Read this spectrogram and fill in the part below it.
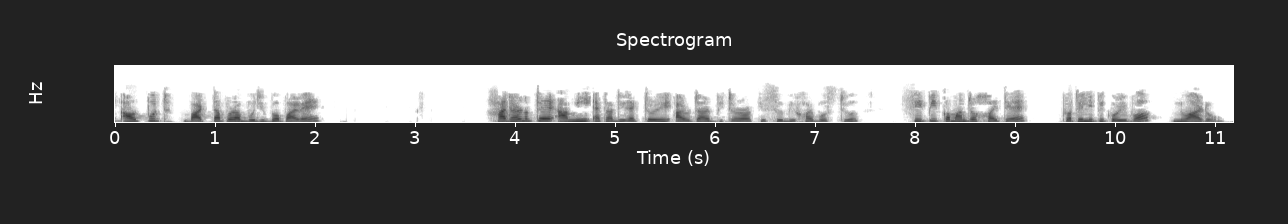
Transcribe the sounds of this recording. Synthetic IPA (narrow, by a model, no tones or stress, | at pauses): ʔawt̚putbaɹtːapɔɹabuzibɔpaɹɛ | xadʱaɹɔnɔtɛʔamiʔɛtadiɹɛk̚toɹiʔaɹutaɹbʱitɔɹɔɹkisubixɔjbostu | sipikɔmandɔxɔjtɛ | pɹɔtilipikoɹibɔ | nʊwaɹʊ̰̃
